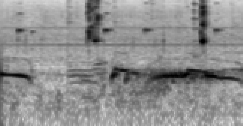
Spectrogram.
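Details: Puter pelung dove, a locally kept pet breed, sounds a lure song: a fading drawn coo, a short pause, then a rising burred note swelling into a long, slightly wavering coo. Faint high chirps sound behind it.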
